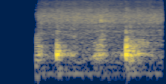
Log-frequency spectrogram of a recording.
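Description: Noodles being stirred and fried in a pan, with a steady close sizzle and two soft knocks of the utensil against the pan.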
